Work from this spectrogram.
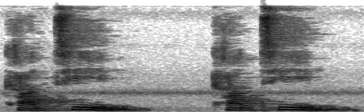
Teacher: xuống giọng âm đầu tiên và lên giọng âm tin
